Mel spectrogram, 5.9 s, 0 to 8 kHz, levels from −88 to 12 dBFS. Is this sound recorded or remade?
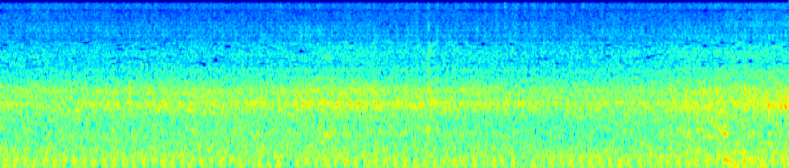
recorded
